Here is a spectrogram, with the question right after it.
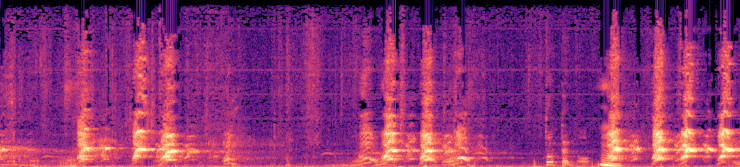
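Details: Three Border Collie pups, Kiwi, Mutta and Lemon, at four and a half months, lively in the snow. They give clustered bursts of sharp, bright barks separated by short quiet gaps, with human voices underneath.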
